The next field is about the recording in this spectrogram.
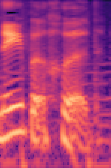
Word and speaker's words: neighborhood: OK, 他说呢，我会选一只狮子 Lion, L-I-O-N, lion, 狮子 But it's quite dangerous for the neighborhood. 但是呢，这个相当危险哦，特别是对我们的小区宁静环境 neighborhood. N-E-I-G-H-B-O-R-H-O-O-D.The neighborhood, 特别注意一下 GH 在这边是没有发音的 It's quite dangerous for the neighborhood.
